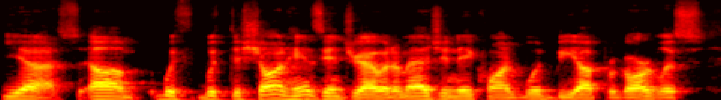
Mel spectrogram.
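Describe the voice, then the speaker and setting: A man hosting a sports talk show conversationally, setting up questions in a measured, slightly halting way. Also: fairly low pitch, steady tone.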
